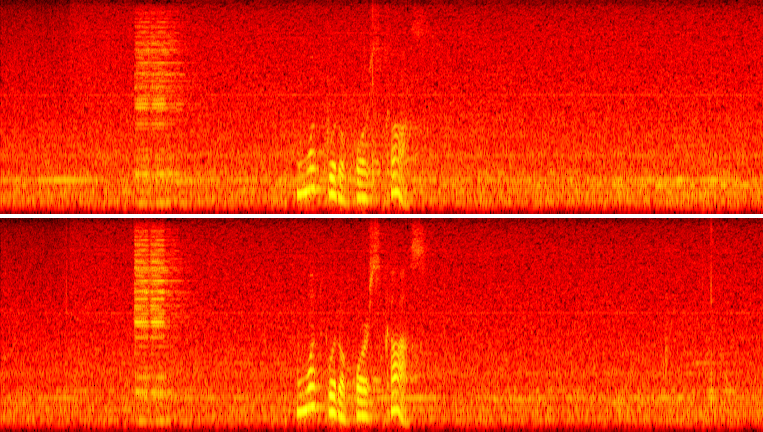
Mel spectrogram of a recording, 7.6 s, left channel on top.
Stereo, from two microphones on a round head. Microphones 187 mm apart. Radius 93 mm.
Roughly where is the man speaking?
Right.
